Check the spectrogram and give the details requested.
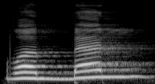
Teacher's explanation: Ro dibunyikan secara tafkhim karena berbaris fathah, maka ro dibunyikan dengan tebal.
